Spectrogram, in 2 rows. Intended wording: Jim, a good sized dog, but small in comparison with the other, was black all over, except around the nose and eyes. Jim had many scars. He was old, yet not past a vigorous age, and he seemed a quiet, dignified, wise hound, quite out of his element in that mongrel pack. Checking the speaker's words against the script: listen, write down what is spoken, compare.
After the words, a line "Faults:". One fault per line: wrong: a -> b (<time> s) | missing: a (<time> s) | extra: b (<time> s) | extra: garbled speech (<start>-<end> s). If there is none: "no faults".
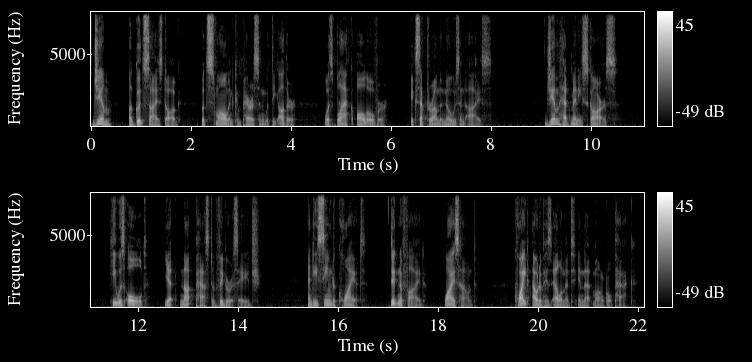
Jim, a good sized dog, but small in comparison with the other, was black all over, except around the nose and eyes. Jim had many scars. He was old, yet not past a vigorous age, and he seemed a quiet, dignified, wise hound, quite out of his element in that mongrel pack.
Faults:
no faults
